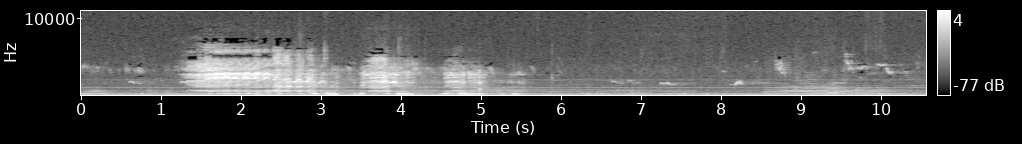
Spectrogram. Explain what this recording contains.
20060419.horse.neigh
a horse neighs /un caballo relincha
